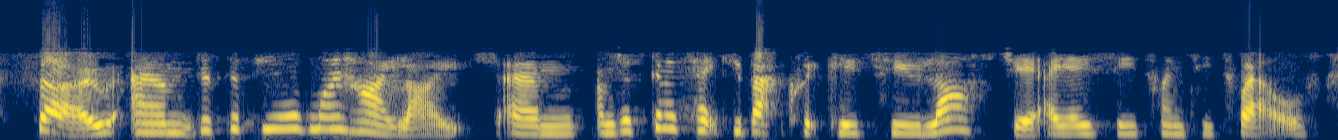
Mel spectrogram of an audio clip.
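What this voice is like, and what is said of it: Excited, bubbly energetic voice. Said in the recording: “I'm bouncing off the walls, as you can probably hear from my voice”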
